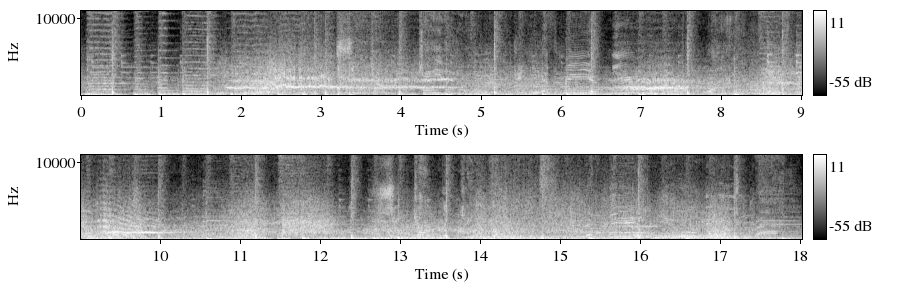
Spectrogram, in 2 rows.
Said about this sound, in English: Car's got a lot of pickup. It's got a cop motor, a 440 cubic inch plant. It's got cop tires, cop suspension, cop shocks. It's a model made before catalytic converters, so it'll run good on regular gas.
